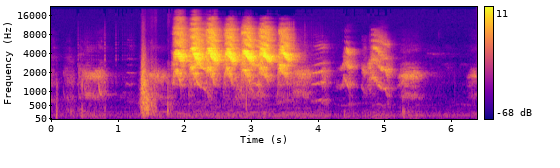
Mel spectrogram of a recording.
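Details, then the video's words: Parrot at play on August 26, 2023, giving a few soft scratchy notes, then a sharp crack and a fast run of about seven loud, harsh, evenly pulsed squawks, followed by shorter rasping chatter and falling screechy notes. "Natural sound of parrot"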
